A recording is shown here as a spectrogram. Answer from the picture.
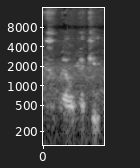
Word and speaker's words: Khmelnytsky: And it's sometimes spelled with Roman characters with the Polish spelling, making it look something like Khmelnytsky. It's actually pronounced Khmelnytsky with a guttural at the beginning.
